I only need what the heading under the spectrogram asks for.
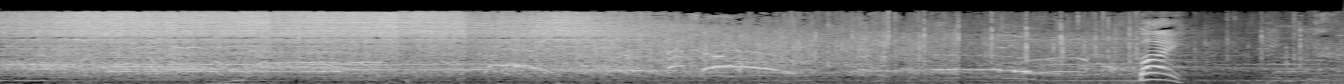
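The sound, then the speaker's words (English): A church audience claps and shouts to the name of Jesus in a dense, steady roar that thins after a few seconds, leaving scattered whoops and rising cries, including one loud swooping shout near the end. “Oh, shout yes, everybody in the building. Shout to the name of Jesus. Clap your hands and pray in the Holy Ghost.”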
